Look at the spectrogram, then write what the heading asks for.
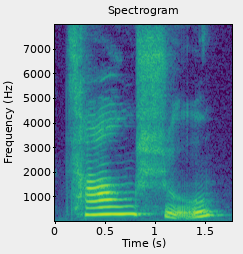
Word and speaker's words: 仓: 仓鼠. So remember, the letter C in Chinese is never pronounced like K. It's pronounced like ts.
